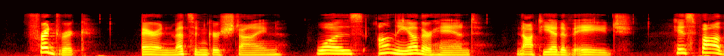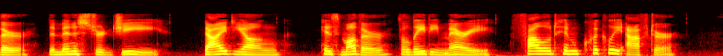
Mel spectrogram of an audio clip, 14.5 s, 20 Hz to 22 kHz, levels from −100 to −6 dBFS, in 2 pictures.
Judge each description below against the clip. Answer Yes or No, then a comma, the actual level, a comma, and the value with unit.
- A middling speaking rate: No, slow, 115 wpm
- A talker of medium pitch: Yes, medium, 170 Hz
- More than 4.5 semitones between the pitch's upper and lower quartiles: Yes, average, 4.9 semitones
